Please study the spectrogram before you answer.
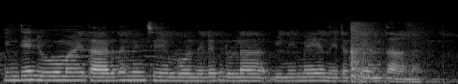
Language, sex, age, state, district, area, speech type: Malayalam, female, 45-60, Kerala, Alappuzha, rural, read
